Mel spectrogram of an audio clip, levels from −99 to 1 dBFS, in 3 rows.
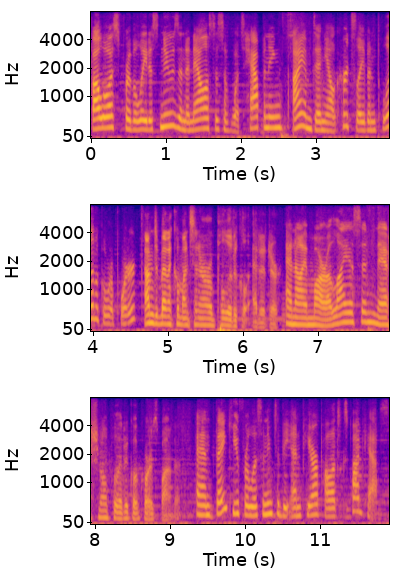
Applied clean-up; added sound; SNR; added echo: neural separator model SepFormer DNS4.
